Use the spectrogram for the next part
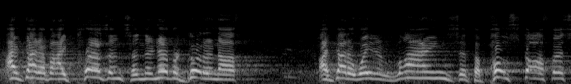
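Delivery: fed-up shopper listing her chores, mock fury; imitating furious shopper. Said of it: "Well, she was furious".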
